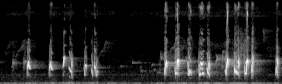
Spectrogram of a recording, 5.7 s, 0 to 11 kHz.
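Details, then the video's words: Stripe-throated bulbul decoy song for aggressive wild birds: a few spaced chirps at first, then a dense, tumbling run of quick warbled notes, with a steady low hum beneath. "เสียงต่อนกดอกแตงEp.92Birds songs(สำหรับต่อนกป่าตัวดุ!!)"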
